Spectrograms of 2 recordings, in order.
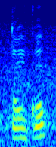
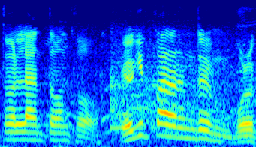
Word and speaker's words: Tolantongo: 'Tongo'? (Younger sister) 'Tolantongo'! Awesome! What is the pronunciation here?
